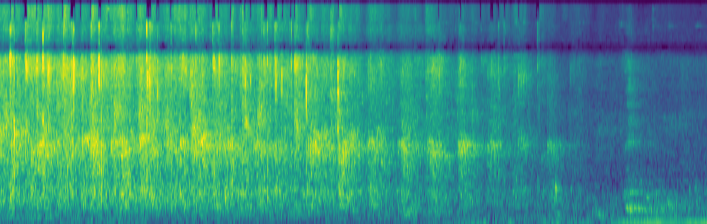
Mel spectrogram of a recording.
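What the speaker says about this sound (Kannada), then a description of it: "ಚಪ್ಪಾಳೆಯೊಂದಿಗೆ" Sustained applause from a congregation inside a church during a couples' inauguration service led by a bishop, dense clapping filling the hall steadily for several seconds before thinning out near the end.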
